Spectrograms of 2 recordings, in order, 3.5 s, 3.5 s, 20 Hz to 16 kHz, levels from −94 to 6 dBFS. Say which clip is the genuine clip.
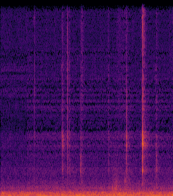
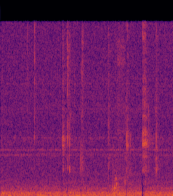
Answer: second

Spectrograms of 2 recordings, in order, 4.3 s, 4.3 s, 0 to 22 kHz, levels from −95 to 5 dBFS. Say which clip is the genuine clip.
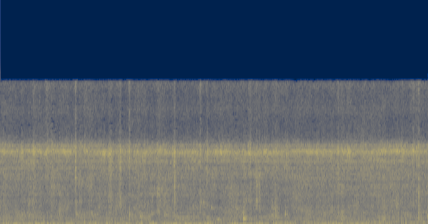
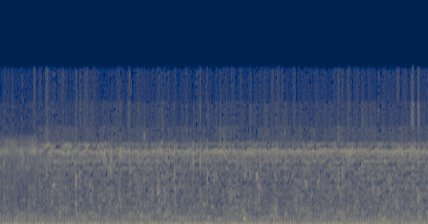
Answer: second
